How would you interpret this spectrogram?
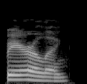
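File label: "barrelling", British English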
